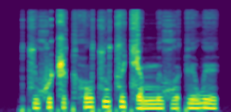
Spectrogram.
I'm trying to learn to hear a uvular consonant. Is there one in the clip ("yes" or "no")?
no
